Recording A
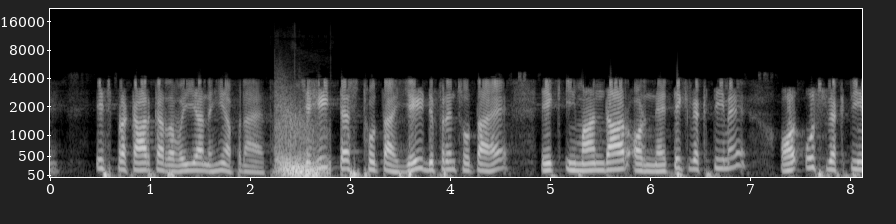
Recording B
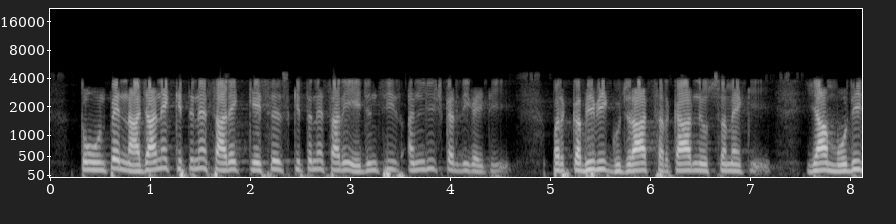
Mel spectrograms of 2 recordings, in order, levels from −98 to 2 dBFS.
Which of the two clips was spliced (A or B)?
A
